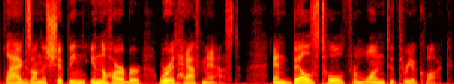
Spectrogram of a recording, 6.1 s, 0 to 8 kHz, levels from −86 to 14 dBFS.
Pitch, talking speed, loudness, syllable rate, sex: 135 Hz, 190 wpm, -20 LUFS, 4.7 syllables/s, male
